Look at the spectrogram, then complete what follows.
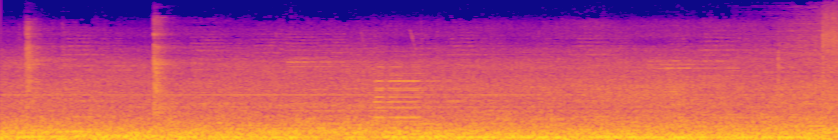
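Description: Steady low rumble of a moving vehicle and road traffic, with a car horn tooting briefly about four seconds in and two sharp knocks in the first two seconds.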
